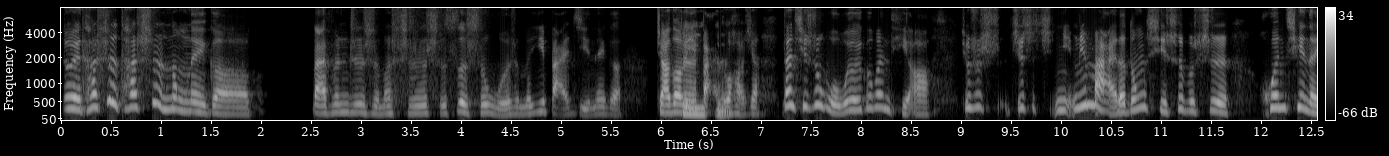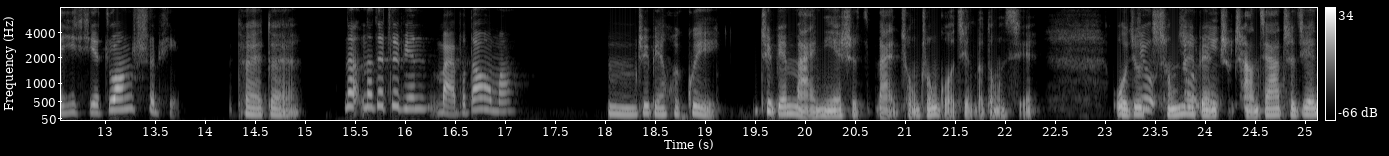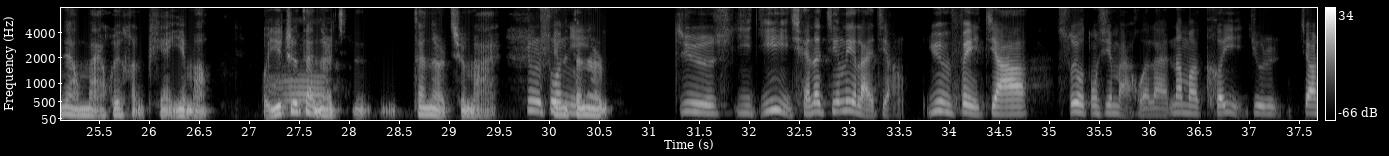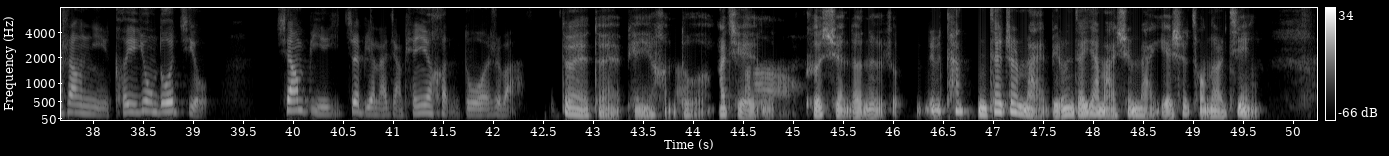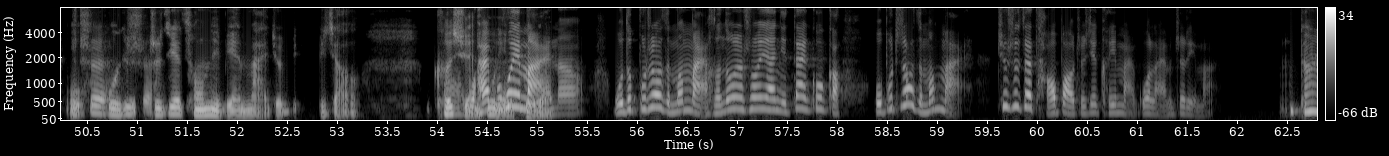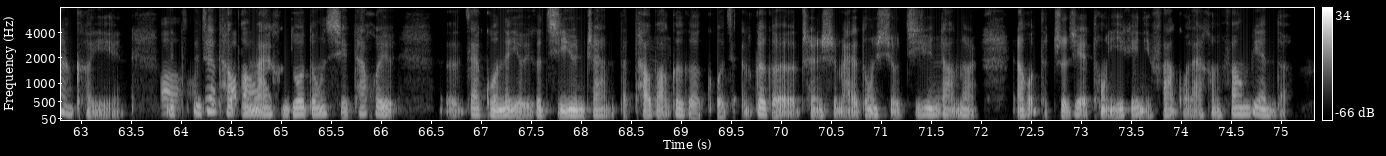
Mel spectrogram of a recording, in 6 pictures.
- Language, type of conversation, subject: Chinese, unstructured, 最近的经济变化对普通人的生活有哪些影响？
- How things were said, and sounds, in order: other noise; other background noise; tapping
